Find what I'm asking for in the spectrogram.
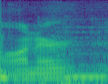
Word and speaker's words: Zauner: Honestly, she had a solo project, Michelle Zauner. I don't know if that's how you pronounce her name. Is that her name? – Zauner.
